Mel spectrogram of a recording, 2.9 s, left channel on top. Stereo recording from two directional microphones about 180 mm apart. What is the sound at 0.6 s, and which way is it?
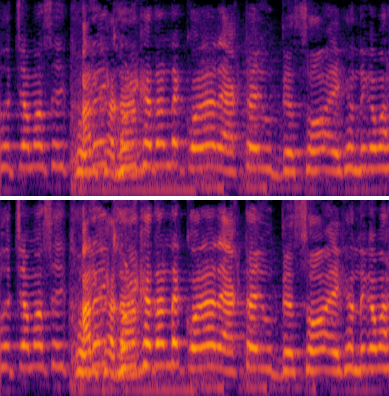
A man's voice, 30° right (ahead or behind).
